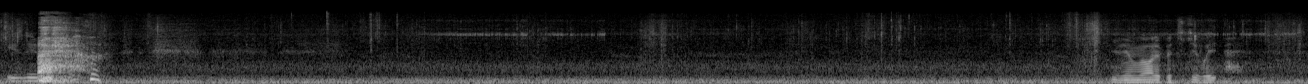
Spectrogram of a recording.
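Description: Dry leaves and brush rustle under a man's hands.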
